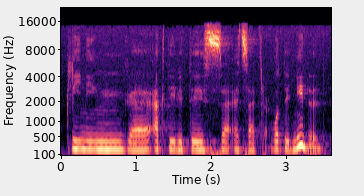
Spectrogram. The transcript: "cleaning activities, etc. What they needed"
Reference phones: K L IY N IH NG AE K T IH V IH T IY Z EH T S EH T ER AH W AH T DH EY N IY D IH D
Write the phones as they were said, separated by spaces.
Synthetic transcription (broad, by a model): K L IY N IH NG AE K T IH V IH T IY S EH T S EH T ER AH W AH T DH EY N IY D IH D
